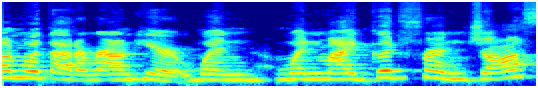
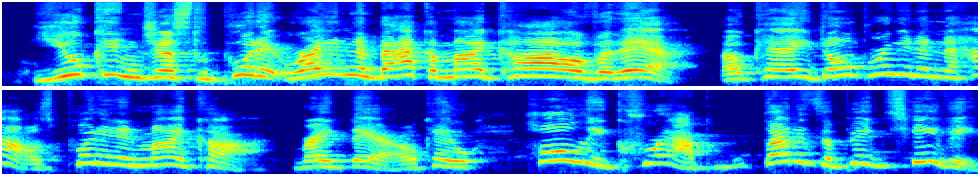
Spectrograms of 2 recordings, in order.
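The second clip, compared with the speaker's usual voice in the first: put-on very thick, heavy Italian accent, laid on thick; 4 semitones higher than usual. Quoting a man as they take his order out, very thick italian accent. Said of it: "Like the very thick Italian accent".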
